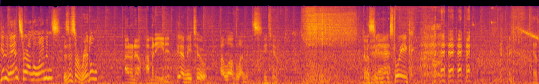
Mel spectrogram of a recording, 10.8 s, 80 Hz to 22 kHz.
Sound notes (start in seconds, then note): 6.0 sniffs; 8.3 both laugh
